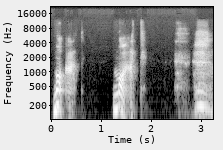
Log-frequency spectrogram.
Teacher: But the vowels in that are actually u and ah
